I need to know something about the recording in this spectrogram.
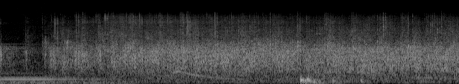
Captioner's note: audience applauding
